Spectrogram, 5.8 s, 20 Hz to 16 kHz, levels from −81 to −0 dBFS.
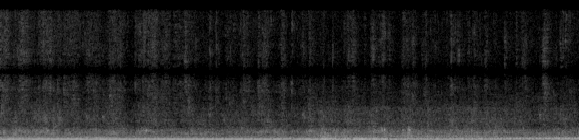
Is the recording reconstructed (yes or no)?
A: no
